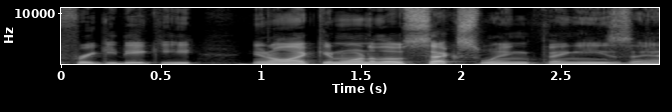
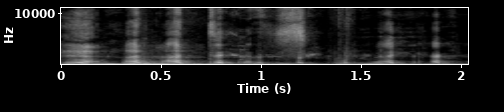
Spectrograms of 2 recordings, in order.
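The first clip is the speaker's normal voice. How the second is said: laughing; slower than usual. Real, not acted.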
